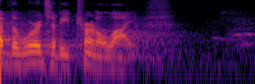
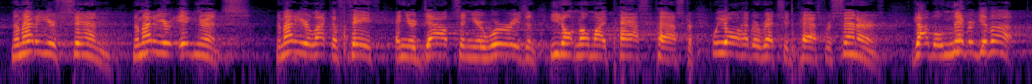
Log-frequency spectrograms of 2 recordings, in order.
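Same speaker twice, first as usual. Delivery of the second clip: raised, ringing sermon voice; fervent preaching; 7 semitones higher, 3 dB louder than usual. Acted. Pastor preaching loudly to his flock, fervent. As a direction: preach it out loud to the congregation.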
